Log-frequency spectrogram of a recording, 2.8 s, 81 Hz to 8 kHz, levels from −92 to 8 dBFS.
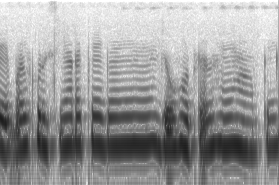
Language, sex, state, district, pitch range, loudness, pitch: Hindi, female, Bihar, Patna, 210-220 Hz, -13 LUFS, 215 Hz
